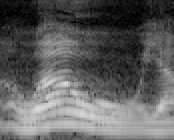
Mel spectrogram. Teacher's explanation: secara makhraj ada di asyafatain proses dari belakang sampai ke depan. Wow monyongin ya.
